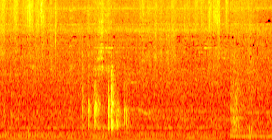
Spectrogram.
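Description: A short cluster of clinks and knocks from kitchenware about two seconds in, with a smaller one near the end, over a steady faint hiss, as nigella seeds are sprinkled onto flour in a steel mixing bowl.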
